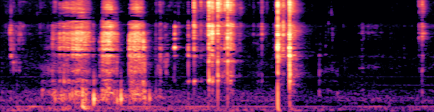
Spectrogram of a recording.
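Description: Boiled crab legs being cracked and picked apart by hand while eating, with chewing sounds: a crackly, rustling stretch in the first second and a half, then a few sharp cracks of shell about two to three seconds in.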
